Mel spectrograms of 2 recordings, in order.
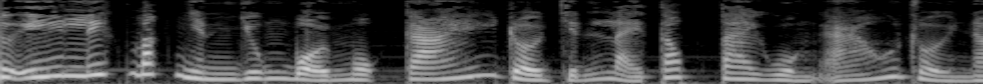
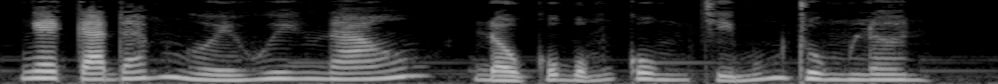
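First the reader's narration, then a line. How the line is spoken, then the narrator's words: Sighing. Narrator (Vietnamese): Nàng thở dài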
